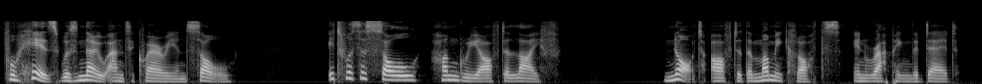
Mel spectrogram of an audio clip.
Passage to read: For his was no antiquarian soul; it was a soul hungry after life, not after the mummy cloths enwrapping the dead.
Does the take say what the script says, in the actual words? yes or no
yes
